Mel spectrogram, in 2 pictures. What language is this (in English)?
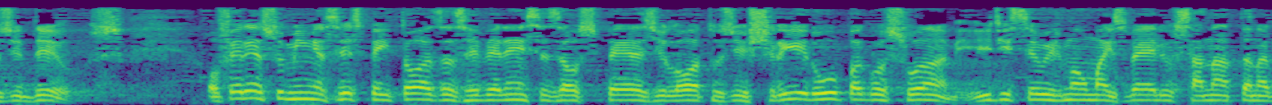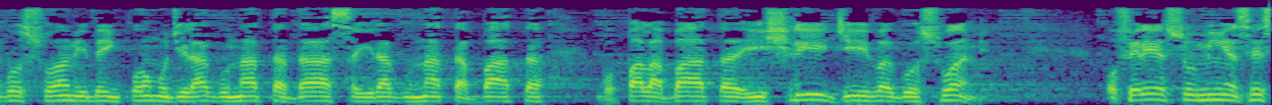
Portuguese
